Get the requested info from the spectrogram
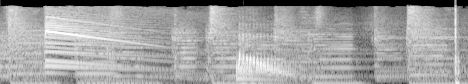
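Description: Background music with a steady bass beat, over which a cartoon sound effect slides down in pitch, followed about a second later by a second, shorter downward slide.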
